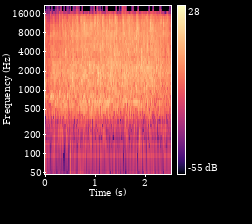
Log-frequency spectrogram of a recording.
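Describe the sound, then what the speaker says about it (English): A room full of people breaks into a round of applause, dense steady clapping that stays loud and close throughout, with no talking over it. "I think we need a round of applause"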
